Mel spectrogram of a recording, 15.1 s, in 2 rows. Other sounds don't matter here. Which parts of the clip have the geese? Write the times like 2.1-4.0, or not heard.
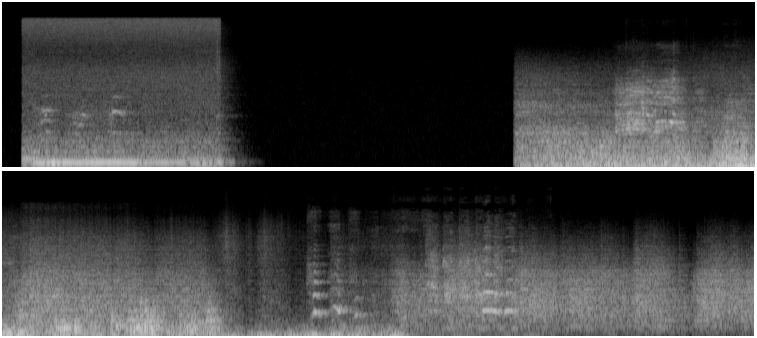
0.2-2.2, 6.1-7.7, 10.6-12.9.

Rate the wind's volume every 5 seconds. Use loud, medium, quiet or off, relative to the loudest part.
off, loud, medium.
